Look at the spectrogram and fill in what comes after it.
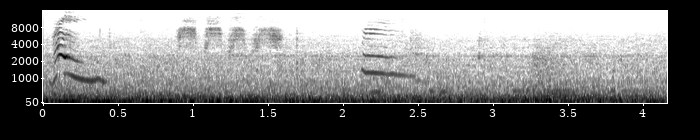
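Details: Homeless street kitten in Istanbul meowing for its mother, two high, downward-sliding cries about two seconds apart against a background of low city noise.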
